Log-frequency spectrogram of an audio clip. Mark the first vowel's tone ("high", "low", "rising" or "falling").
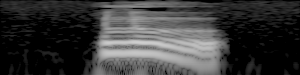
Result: falling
